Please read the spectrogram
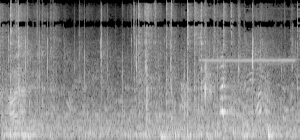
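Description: Electric fencing scoring box sounding a steady high tone for about two seconds near the end, signalling that a touch has registered. Before it, quick footsteps and clicks from the bout under voices in a sports hall.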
